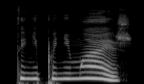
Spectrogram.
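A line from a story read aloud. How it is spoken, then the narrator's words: Sobbing. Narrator (Russian): всхлипнула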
